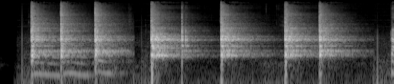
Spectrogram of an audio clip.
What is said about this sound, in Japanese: 実はこれは夜回りして時を知らせる道具と同じものを叩いた音なんです あそうなんですか でも目的は時を知らせるのではなくてごま油を売る専用の音なんですよ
